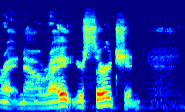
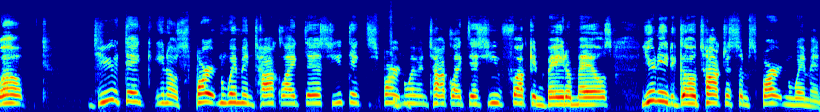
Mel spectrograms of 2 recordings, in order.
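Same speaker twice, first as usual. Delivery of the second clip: lecturer-like, lecturing tone; 5 semitones higher than usual. Retelling what a guy told a crowd, imitating a guy addressing a crowd. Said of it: "this one guy was telling us".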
